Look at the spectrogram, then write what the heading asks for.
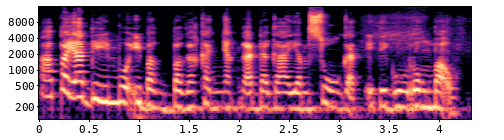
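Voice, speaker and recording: An actress plays a caring old wife and mother in a radio drama. Her husky voice sits at a middling pitch, and she comes across as fretful and devoted. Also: normal speed, lightly acted. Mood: anxious. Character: worried, caring elderly wife and mother of grown children.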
